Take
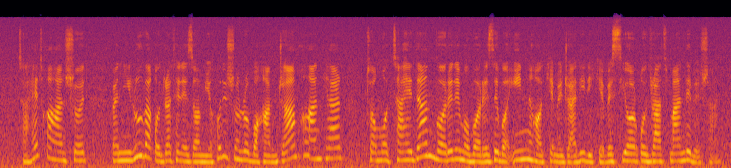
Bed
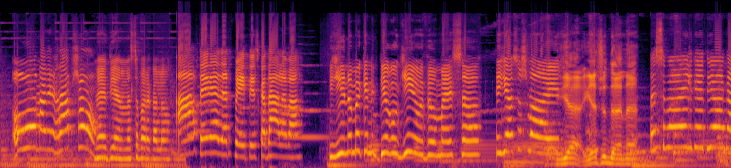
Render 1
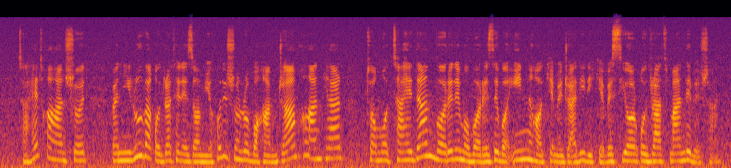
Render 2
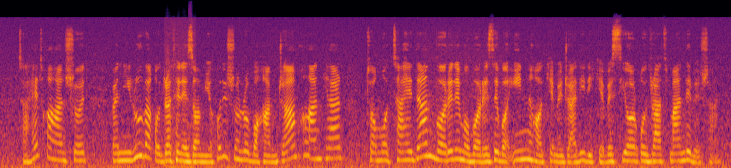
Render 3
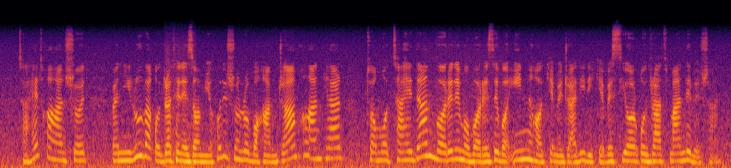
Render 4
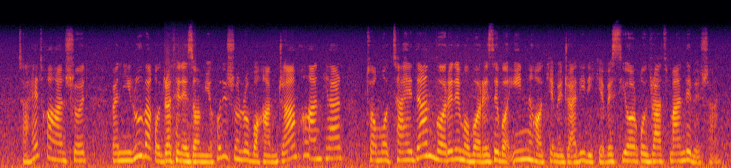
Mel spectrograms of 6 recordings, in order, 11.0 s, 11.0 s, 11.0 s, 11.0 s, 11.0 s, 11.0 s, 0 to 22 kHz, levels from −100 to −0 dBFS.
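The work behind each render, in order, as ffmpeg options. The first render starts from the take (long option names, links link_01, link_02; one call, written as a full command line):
ffmpeg -i in.wav -af "afftdn=noise_reduction=9:noise_floor=-32" out.wav
ffmpeg -i in.wav -filter_complex "[0:a]asettb=1/sr,asplit=3[link_01][link_02][link_03];[link_01]atrim=end=2.464[link_04];[link_02]atrim=start=2.46:end=2.94,asetpts=PTS-STARTPTS,afade=type=in:duration=0.004:curve=qsin,afade=type=out:start_time=0.476:duration=0.004:curve=qsin,acontrast=49[link_05];[link_03]atrim=start=2.936[link_06];[link_04][link_05]acrossfade=duration=0.004:curve1=hsin:curve2=qsin[link_07];[link_07][link_06]acrossfade=duration=0.004:curve1=qsin:curve2=hsin,asettb=1/sr,asplit=3[link_08][link_09][link_10];[link_08]atrim=end=6.344[link_11];[link_09]atrim=start=6.34:end=7.62,asetpts=PTS-STARTPTS,afade=type=in:duration=0.004:curve=qsin,afade=type=out:start_time=1.276:duration=0.004:curve=qsin,equalizer=frequency=3300:width_type=o:width=3:gain=4[link_12];[link_10]atrim=start=7.616[link_13];[link_11][link_12]acrossfade=duration=0.004:curve1=hsin:curve2=qsin[link_14];[link_14][link_13]acrossfade=duration=0.004:curve1=qsin:curve2=hsin" out.wav
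ffmpeg -i in.wav -af "lowpass=frequency=8100:width=0.5412,lowpass=frequency=8100:width=1.3066,highshelf=frequency=2600:gain=-10" out.wav
ffmpeg -i in.wav -af "volume=1dB" out.wav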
